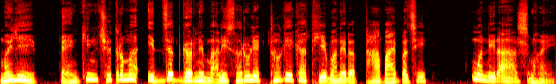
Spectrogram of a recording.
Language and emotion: Nepali, sad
